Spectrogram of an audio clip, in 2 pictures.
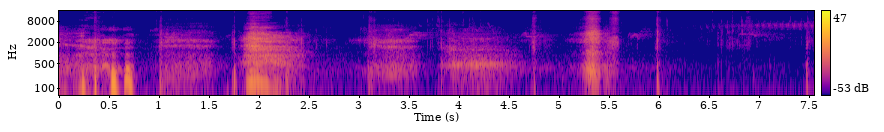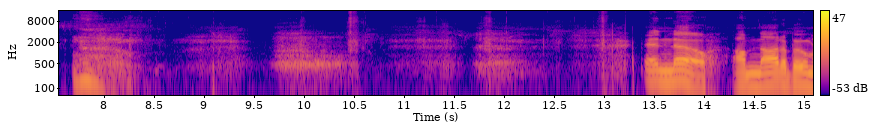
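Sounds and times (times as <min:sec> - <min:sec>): person breathing hard: 0:00.0 - 0:05.7, 0:07.7 - 0:13.4
voiced huff: 0:01.0 - 0:05.7
sniffing: 0:03.2 - 0:05.7.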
